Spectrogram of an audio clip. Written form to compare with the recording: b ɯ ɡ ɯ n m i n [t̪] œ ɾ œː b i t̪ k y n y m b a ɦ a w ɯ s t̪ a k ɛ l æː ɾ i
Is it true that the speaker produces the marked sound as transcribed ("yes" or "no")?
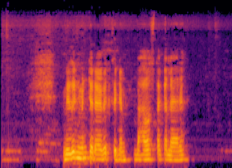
yes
